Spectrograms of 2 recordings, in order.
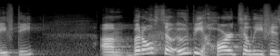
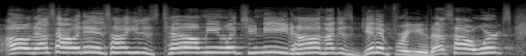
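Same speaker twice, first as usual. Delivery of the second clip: sarcastic dad; 8 semitones higher, 4 dB louder than usual. Retold or imitated. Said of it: "I'm like".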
